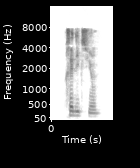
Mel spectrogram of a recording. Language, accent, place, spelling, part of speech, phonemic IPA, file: French, France, Lyon, prédiction, noun, /pʁe.dik.sjɔ̃/, LL-Q150 (fra)-prédiction.wav
- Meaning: prediction (act of predicting; statement about the future)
